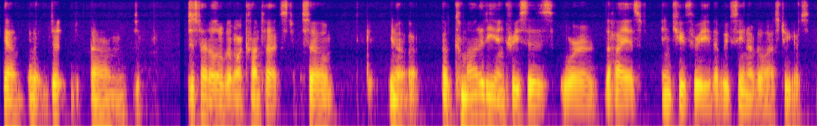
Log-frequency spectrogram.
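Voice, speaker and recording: A man with a low, gravelly voice explains figures as a finance executive. He is measured and careful with his claims. The call audio sounds somewhat dull. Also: steady tone. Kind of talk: explanatory earnings-call answers.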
